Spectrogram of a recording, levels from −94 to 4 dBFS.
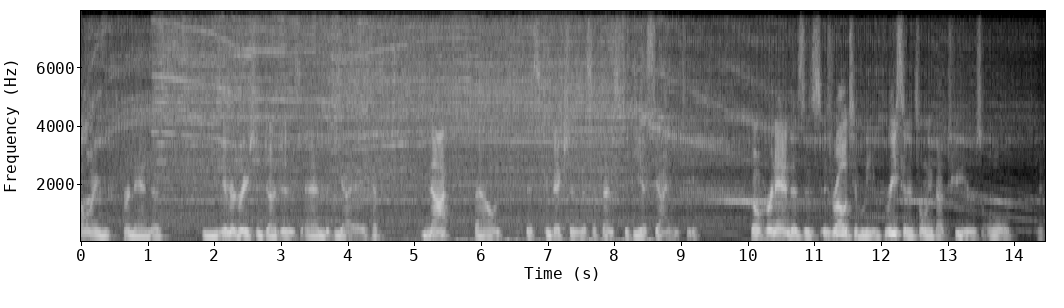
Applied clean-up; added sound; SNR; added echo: none; Sawing; 12 dB; none.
